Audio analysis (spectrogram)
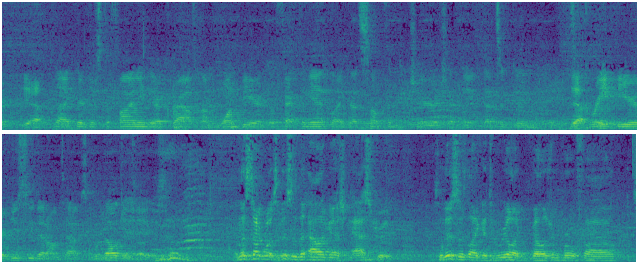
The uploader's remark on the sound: Recorded in March at Threes Brewery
